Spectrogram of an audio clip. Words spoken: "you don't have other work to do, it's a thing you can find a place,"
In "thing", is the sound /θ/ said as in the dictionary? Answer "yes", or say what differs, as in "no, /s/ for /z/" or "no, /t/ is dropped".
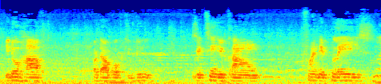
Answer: no, /t/ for /θ/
